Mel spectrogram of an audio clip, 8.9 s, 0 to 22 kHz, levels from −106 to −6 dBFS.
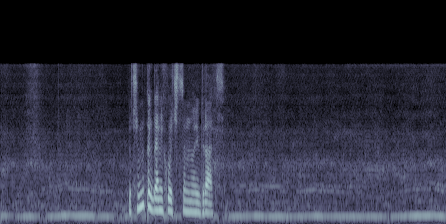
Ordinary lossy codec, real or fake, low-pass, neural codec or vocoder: none; fake; none; codec, 16 kHz, 4 kbps, FreqCodec, smaller model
